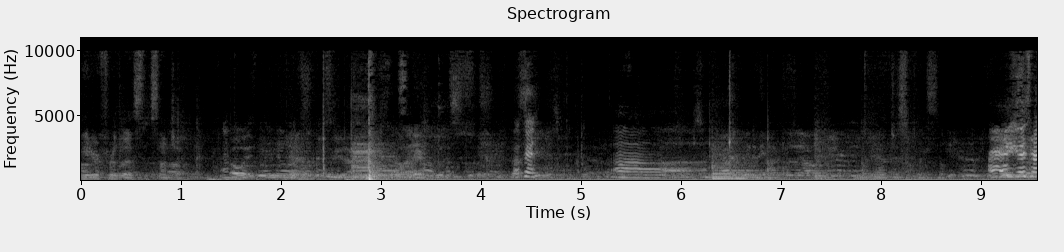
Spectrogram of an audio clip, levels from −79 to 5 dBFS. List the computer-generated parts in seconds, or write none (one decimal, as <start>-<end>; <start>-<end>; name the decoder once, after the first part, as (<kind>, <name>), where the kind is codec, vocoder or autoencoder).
0.0-3.0 (autoencoder, DAC-VAE); 3.7-4.7; 5.8-9.6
